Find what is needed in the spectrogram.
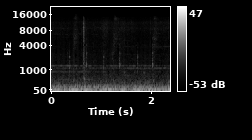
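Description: Low, steady rumble of a car's engine and tyres heard from inside the cabin while it drives slowly, with a few light clicks.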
